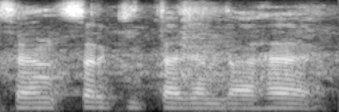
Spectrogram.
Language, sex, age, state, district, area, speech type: Punjabi, male, 30-45, Punjab, Mansa, urban, spontaneous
